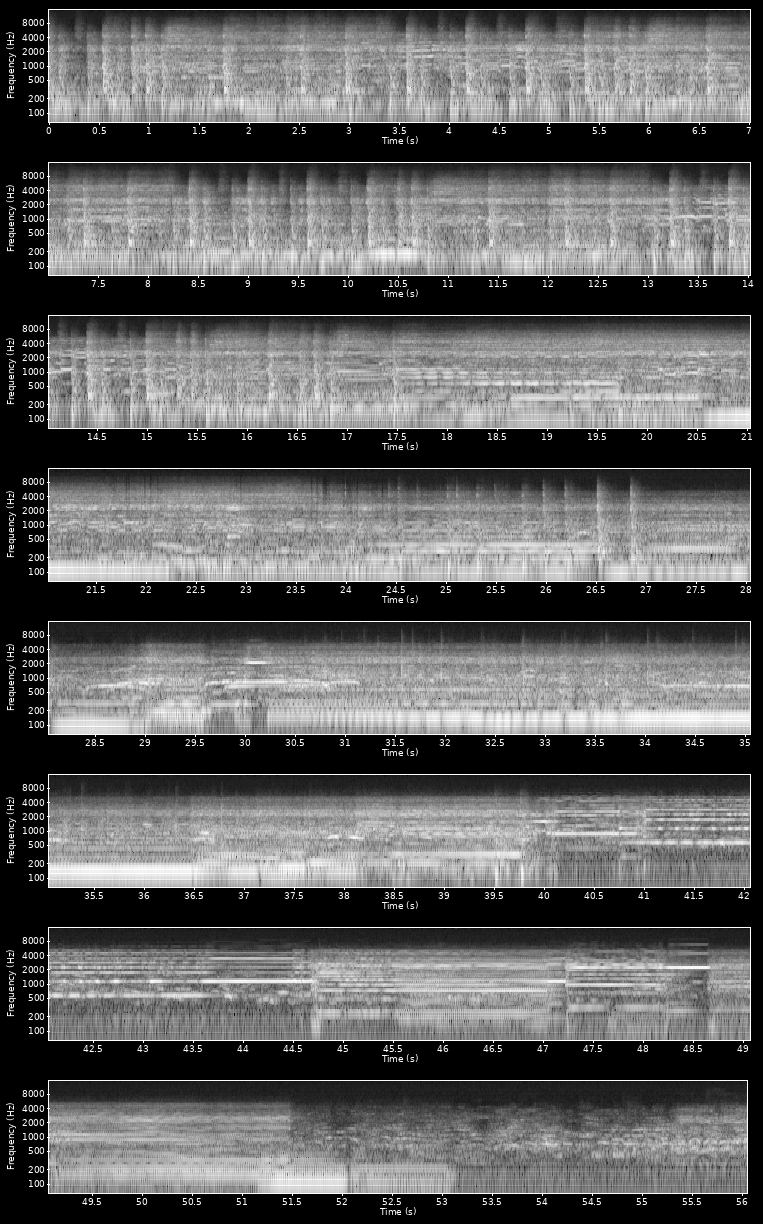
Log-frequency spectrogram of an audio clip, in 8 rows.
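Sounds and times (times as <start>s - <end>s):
rock band playing: 0.0s - 53.1s.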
